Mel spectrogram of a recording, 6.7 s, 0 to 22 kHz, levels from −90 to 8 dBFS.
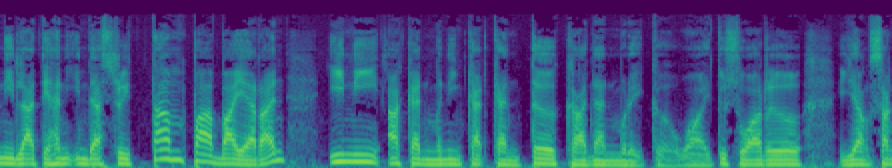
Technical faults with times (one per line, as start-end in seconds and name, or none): none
